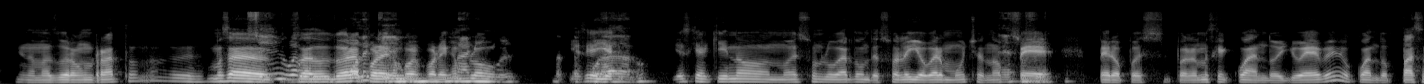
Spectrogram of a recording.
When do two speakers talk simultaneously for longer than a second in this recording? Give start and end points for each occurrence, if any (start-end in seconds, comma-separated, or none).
2.4-5.0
